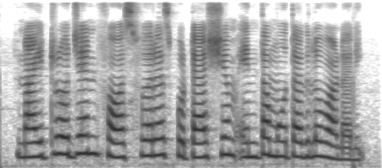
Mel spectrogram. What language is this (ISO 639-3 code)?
tel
